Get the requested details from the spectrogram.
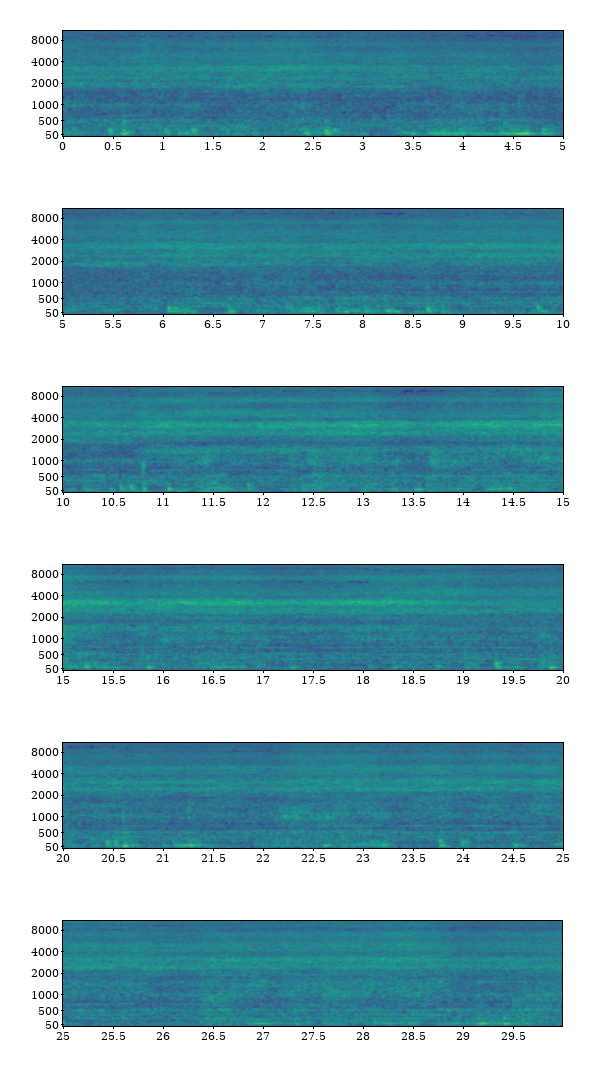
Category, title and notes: Sound effects > Objects / House appliances
FOODCook-Samsung Galaxy Smartphone Electric Mixer, Mixing Something Liquidy, Mushy on a Pot Nicholas Judy TDC
A mixer mixing something liquidy or mushy (i.e. Mashed Potatoes).
liquidy, mashed-potatoes, mix, mixer, mushy, Phone-recording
